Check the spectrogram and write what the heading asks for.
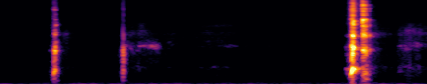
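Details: Hiccups from a young woman in a role-played scenario, just starting: three sharp, brief gasping catches in a quiet room, the last a quick double.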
